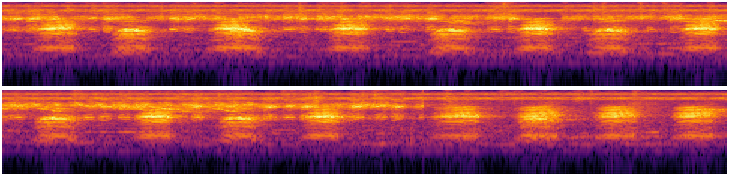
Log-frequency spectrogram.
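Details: Repeated grating croaks from a frog, quick pulsed notes coming in a fairly regular beat and speeding slightly toward the end, over a light background hiss.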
